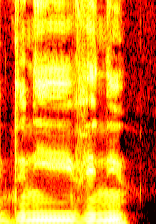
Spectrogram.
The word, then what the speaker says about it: Denis Villeneuve: I say Denis Villeneuve.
